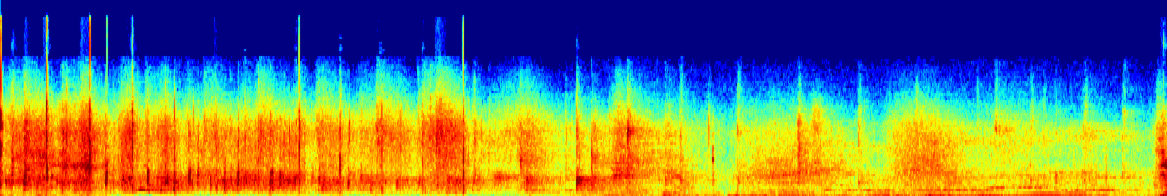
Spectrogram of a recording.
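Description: A congregation applauding at a worship gathering: loud, sustained clapping from many hands that fades into quieter scattered claps, with voices mixed in.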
